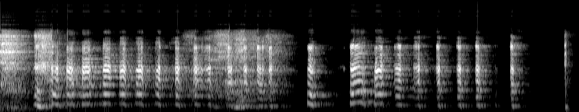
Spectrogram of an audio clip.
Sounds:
Laughter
